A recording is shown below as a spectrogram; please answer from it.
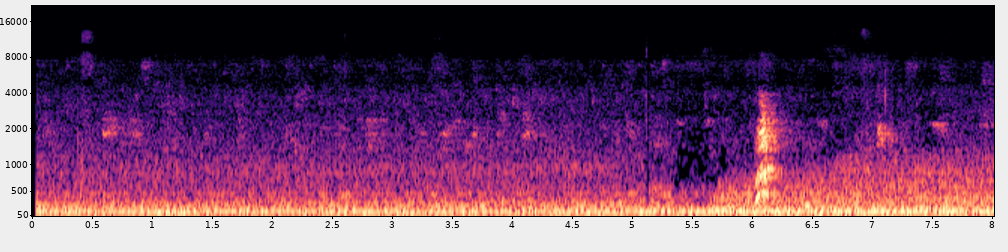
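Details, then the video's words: Two-week-old Jack Russell Terrier puppies: a short, thin squeak sweeps upward about six seconds in, with a fainter squeak near the start, all over a steady low indoor hum. "Jack Russell puppies"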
